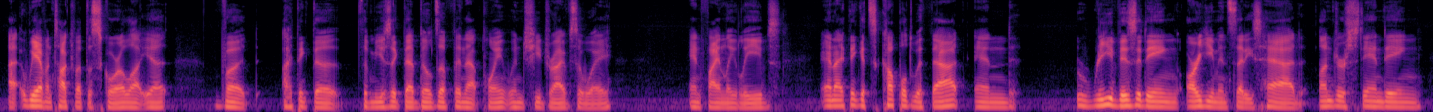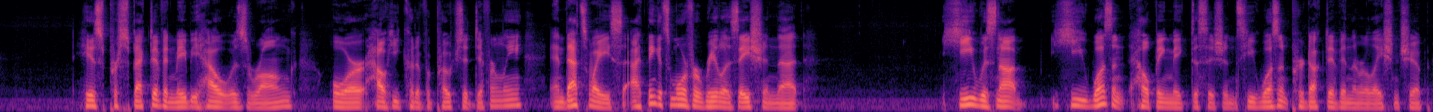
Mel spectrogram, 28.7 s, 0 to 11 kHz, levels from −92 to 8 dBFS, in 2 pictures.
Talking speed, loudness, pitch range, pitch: 175 wpm, -27 LUFS, 100-120 Hz, 105 Hz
